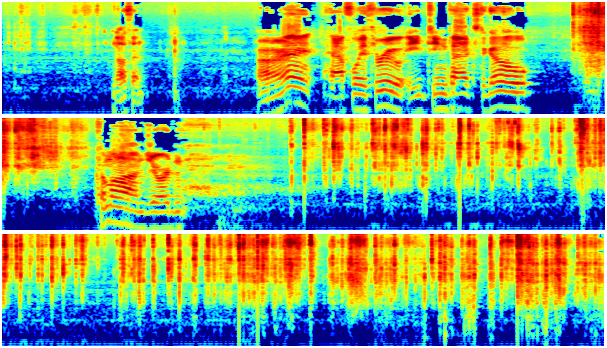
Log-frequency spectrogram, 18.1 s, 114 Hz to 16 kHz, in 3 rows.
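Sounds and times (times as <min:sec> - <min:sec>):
wrapper tearing and crinkling: 0:05.7 - 0:07.0, 0:08.9 - 0:18.0.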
